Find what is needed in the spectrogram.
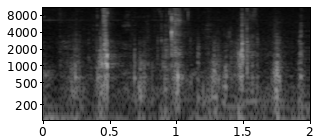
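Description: Close-miked chewing of a mouthful of braised beef, with sharp mouth clicks about twice a second.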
